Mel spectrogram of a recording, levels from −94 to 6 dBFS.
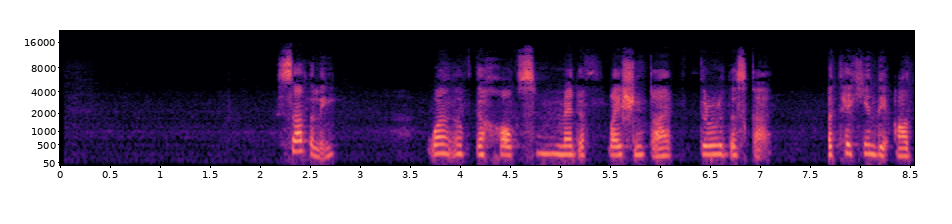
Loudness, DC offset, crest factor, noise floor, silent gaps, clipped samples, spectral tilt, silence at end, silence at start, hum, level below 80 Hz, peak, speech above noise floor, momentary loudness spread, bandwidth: -24 LUFS; under 0.1%; 20 dB; -68 dBFS; none; under 0.1%; -2.5 dB/octave; 0.05 s; 2.2 s; none; -68 dBFS; -6 dBFS; 44 dB; 10 LU; 14 kHz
